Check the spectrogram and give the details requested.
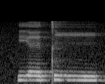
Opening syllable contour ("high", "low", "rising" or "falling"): low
